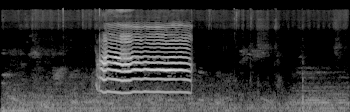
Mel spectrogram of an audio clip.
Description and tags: This is a sound that despite being short is heard loud and constant. It was not triggered by anyone, it is the natural meow of a cat.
